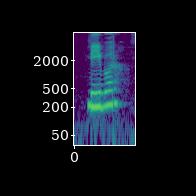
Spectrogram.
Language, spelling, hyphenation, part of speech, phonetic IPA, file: Czech, výbor, vý‧bor, noun, [ˈviːbor], Cs-výbor.ogg
- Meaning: committee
